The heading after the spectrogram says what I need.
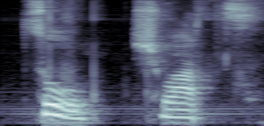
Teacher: Za sözün başında ya da ahirinde tsa diýip okulýar.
